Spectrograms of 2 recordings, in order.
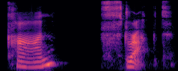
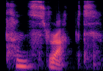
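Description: First: The word is broken into two separate parts. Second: The word is said smoothly as one unit.

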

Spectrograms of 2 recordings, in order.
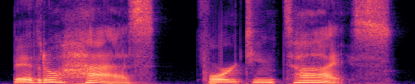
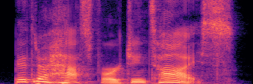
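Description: First: The sentence is said at the slowest pace. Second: The sentence is said at the fastest pace. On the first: "Cada vez más rápido" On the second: "Más rápido"

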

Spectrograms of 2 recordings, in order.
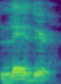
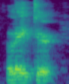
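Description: First: The middle T sounds like a D, American style. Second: The middle T is a clear T, British style.

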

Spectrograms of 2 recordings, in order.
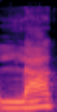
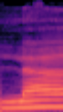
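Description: First: The vowel is cut short. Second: The vowel is stretched out long. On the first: The speaker calls it wrong. "லா கிடையாது" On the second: The speaker calls it right. "இரண்டு ஹரக்கத்தை நீட்டி லான்னு நீட்டி ஊதணும்"

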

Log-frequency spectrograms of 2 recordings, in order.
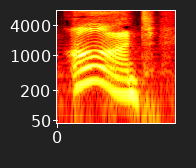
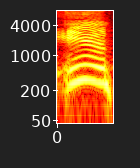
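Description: First: It sounds fancy, unlike the insect word. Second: It sounds like the insect word ant. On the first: It sounds pretentious. "listen to you, all fancy" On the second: It sounds like the speaker means an insect. "it sounds like you're talking about an insect"

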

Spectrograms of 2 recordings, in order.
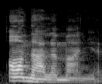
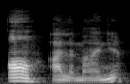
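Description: First: The n is linked into the start of Allemagne. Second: The n is not carried over into Allemagne. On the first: The speaker calls it right. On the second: The speaker calls it wrong. "we don't say en Allemagne"

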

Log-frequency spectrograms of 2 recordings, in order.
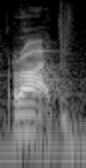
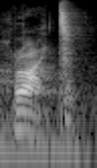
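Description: First: The final T is soft and weak. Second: The final T is strongly spat out. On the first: The speaker calls it wrong. "It's not right" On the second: The speaker calls it right. "It's really well pronounced, it's spat out"

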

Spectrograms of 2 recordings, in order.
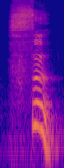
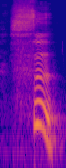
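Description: Both takes have the same delivery.

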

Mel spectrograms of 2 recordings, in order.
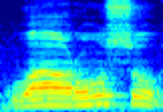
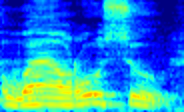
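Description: First: The s is heavy, like an emphatic s. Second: The s is light and clearly hissed. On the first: The speaker calls it wrong. "تجيب لي ورسو ورسو" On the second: The speaker calls it right. "لا"

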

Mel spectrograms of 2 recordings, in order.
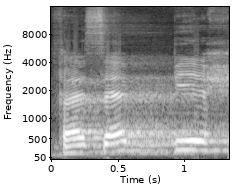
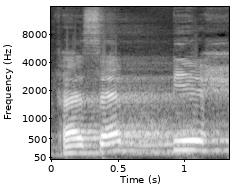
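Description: No difference in how they are said.

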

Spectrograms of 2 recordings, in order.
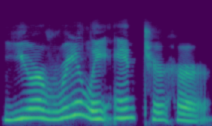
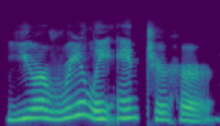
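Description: First: The t in into is released clearly and slowly. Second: The t in into is released clearly and slowly.

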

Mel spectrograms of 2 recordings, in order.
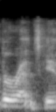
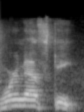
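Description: First: The name begins with a V sound. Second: The name begins with a W sound. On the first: The speaker calls it wrong. "It's not Werneski. you're saying it sounds like a V?" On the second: The speaker calls it right. "It's W"

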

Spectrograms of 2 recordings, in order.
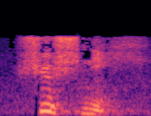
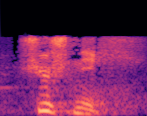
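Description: First: The name ends in a breathy, H-like sound. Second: The name ends in a breathy, H-like sound.

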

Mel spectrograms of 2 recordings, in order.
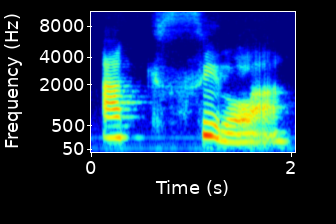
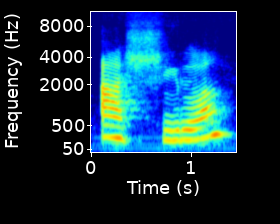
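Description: First: The x is pronounced as a ks sound. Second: The x is pronounced as an sh sound. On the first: "Com som de Ceci" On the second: "com som de C H"

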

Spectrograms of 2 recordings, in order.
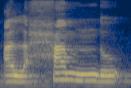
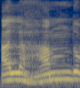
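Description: First: The h sound is pressed with strong breath. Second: The h sound is light and unforced. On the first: The speaker calls it right. "হা চাপতে বলতে হবে" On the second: The speaker calls it wrong. "শুধু আলহামদু বলা যাবে না"

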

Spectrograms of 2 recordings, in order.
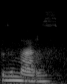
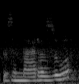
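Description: First: The final ł sound is dropped. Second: The final ł sound is pronounced. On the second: "zamiast powiedzieć"

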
